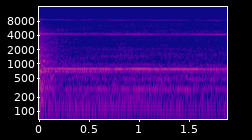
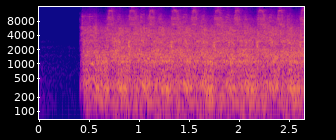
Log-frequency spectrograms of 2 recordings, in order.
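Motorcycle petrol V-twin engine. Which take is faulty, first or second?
second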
